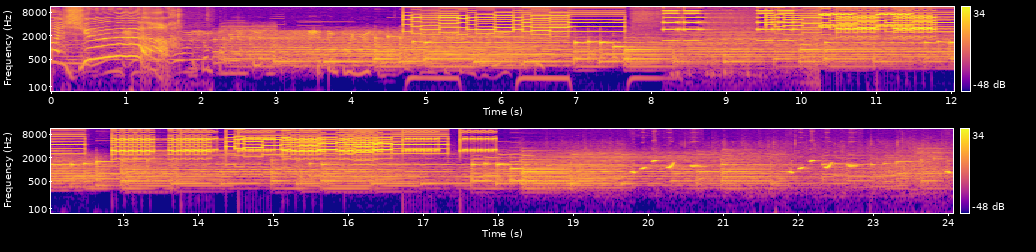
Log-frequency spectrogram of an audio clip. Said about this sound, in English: Oh wow, so many notifications. I'm being notified. I guess they all must be important.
